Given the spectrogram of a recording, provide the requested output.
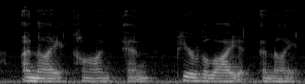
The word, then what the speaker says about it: Inayat: His first name was Inayat, and it's Inayat.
